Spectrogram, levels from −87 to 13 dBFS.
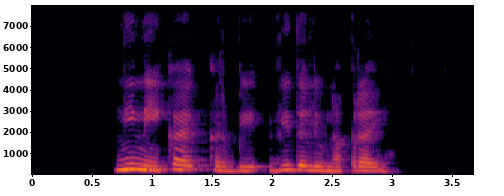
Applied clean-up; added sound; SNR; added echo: none; none; none; none.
